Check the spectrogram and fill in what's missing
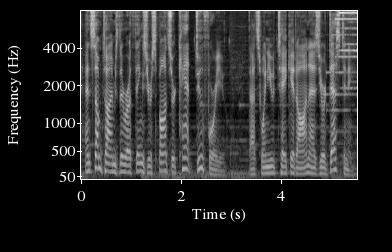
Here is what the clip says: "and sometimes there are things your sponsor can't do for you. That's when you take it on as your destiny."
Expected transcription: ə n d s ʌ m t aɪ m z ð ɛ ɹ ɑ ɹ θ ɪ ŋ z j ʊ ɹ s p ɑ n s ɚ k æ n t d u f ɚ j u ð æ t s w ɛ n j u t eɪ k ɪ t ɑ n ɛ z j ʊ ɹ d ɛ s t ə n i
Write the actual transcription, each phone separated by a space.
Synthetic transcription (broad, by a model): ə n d s ʌ m t aɪ m z ð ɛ ɹ ɑ ɹ θ ɪ ŋ z j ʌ ɹ s p ɑ n s ɚ k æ n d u f ɚ j u ð æ t s w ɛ n j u t eɪ k ɪ t n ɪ z j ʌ ɹ d ɛ s t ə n i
